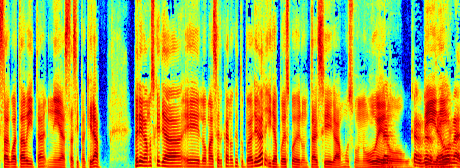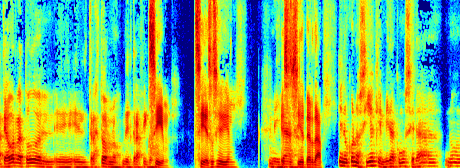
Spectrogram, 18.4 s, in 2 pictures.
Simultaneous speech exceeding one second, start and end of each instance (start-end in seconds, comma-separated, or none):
7.5-9.1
